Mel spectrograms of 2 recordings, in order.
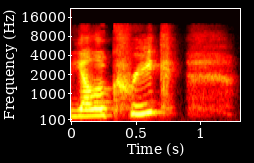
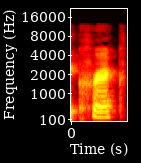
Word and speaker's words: Creek: of the town Yellow Creek, I say Crick, but it's Creek. I gotta say it properly.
